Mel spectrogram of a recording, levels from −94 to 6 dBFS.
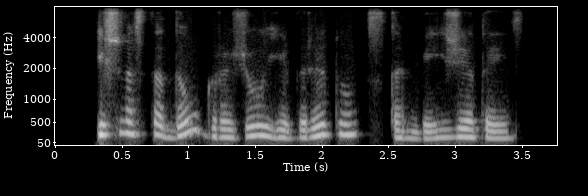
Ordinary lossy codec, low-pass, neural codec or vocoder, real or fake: Opus, 16 kbps; 7.2 kHz; none; real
